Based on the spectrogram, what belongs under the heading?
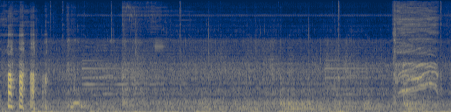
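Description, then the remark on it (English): Mechanical gears of a Hylian clock tick and clank in a video game, with a few sharp metallic clicks at the start over a steady low rumble, then a brighter shimmering sound near the end. “Can you stasis the gears in the middle and then it freezes the stuff?”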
